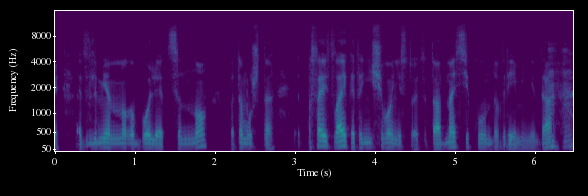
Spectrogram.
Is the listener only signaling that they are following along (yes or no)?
yes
